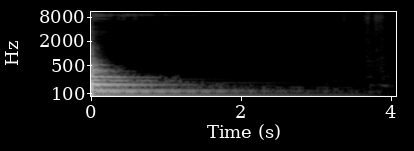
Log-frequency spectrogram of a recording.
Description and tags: African Drum7
Single shot on african hand drum.
african, drum, handdrum, perc, percussion, skindrum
